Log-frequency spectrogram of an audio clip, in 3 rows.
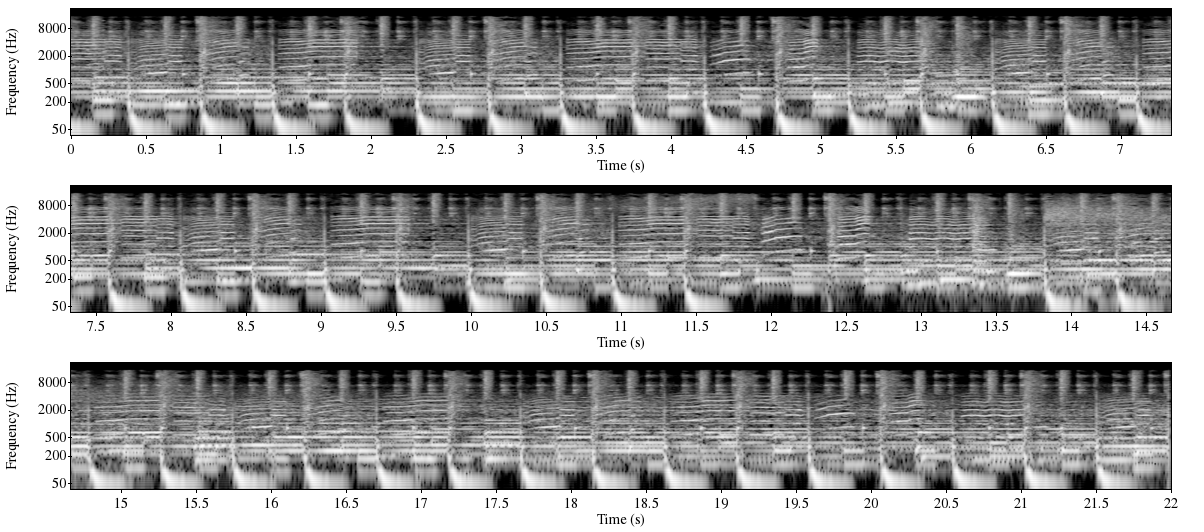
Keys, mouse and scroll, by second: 10.2 scroll up 1.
